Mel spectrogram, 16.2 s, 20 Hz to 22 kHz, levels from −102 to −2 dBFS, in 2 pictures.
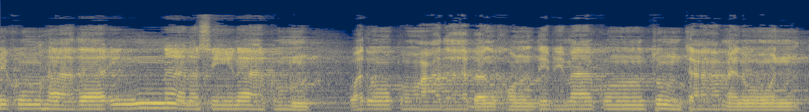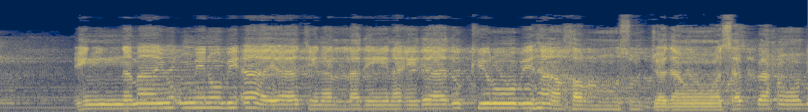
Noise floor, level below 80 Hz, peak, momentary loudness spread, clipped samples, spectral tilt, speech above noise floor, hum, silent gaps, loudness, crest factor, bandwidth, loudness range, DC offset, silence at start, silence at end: -40 dBFS; -54 dBFS; -2 dBFS; 7 LU; under 0.1%; -3 dB/octave; 21 dB; none; none; -18 LUFS; 18 dB; 13 kHz; 3 LU; 0.2%; 0 s; 0 s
